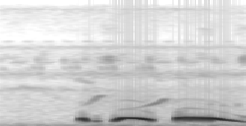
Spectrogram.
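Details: Trained leopard spotted dove luring wild birds down to the yard: one complete coo phrase of two quick short notes, a long arched note, a brief stutter and a long falling final note, clear and close.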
